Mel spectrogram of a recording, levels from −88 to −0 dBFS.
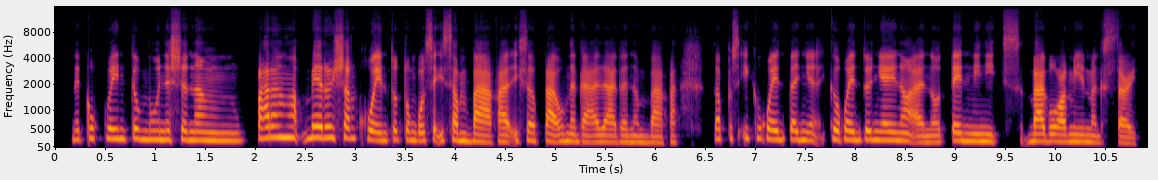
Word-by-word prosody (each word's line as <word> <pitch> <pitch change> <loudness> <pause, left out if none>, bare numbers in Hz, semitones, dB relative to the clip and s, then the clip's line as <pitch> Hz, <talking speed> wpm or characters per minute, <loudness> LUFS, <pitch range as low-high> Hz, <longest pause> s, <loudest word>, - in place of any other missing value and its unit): nagkukuwento 255 +1 -1
muna 230 0 +1
siya 230 0 0
ng, 205 -2 0
parang 290 +1 +4
meron 285 +1 +4
siyang 270 -1 0
kuwento 225 -1 0
tungkol 215 -2 -2
sa 205 - -3
isang 205 0 0
baka, 180 -1 +3
isang 205 +1 -2
taong 185 +3 +2
nag-aalaga 170 -2 -1
ng 165 -1 -4
baka, 160 0 -4 0.3
tapos 255 +1 -5
ikukuwenta 250 -4 0
niya 215 -2 -2
ikukuwento 230 -1 +1
niya 220 -1 +2
ng 210 - 0 0.2
ano, 165 +1 -4
10 205 +3 +1
minutes 190 -2 -3
bago 190 0 +3
kami 180 0 0
mag-start. 155 -3 -3
210 Hz, 160 wpm, -23 LUFS, 180-235 Hz, 0.3 s, parang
